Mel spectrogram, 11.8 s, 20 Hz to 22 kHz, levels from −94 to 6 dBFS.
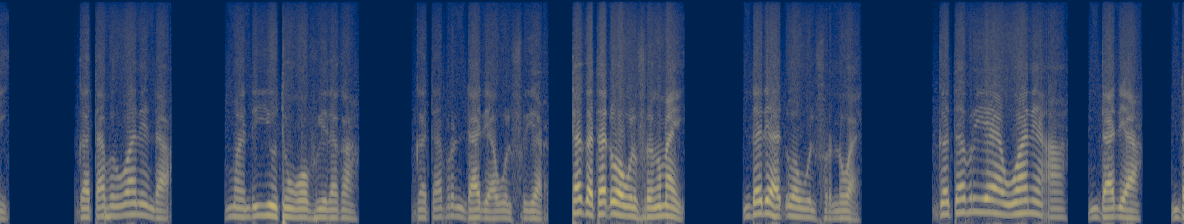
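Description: From start to finish the speech is fuzzy and crackly, with a dense hiss sitting over everything and the upper frequencies swallowed by it, so consonants lose their edges. This is heavy 1-bit DFPWM compression: each sample carries only a single bit that nudges an adaptive level up or down, so the waveform is traced in coarse steps and the resulting quantisation noise spreads across the whole spectrum. The degree of damage fits a rate of around 48 kbps.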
